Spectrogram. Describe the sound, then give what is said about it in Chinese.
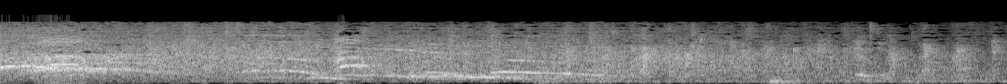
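Sustained audience applause at a Chinese crosstalk (xiangsheng) performance of "Man Han Quan Xi": a dense, steady wash of many hands clapping with a few voices mixed in, holding for about ten seconds and thinning slightly toward the end. “感谢大家给您一个人的掌声。 再拍就是给你拍的了。”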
